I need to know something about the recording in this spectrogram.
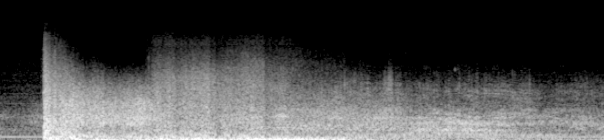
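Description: Bombs explode with a deep, rumbling boom that slowly fades.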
